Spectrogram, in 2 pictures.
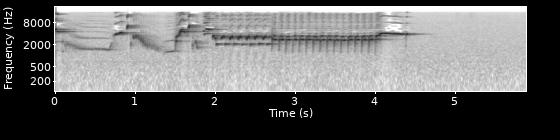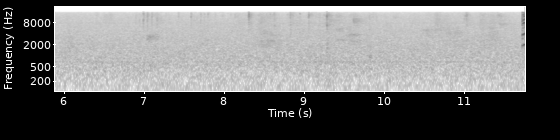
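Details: Timbrado canary in the discontinuous style. Descending whistled sweeps lead into a loud, steady, buzzing metallic trill lasting about two seconds, ending in a short high note, followed by near silence.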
